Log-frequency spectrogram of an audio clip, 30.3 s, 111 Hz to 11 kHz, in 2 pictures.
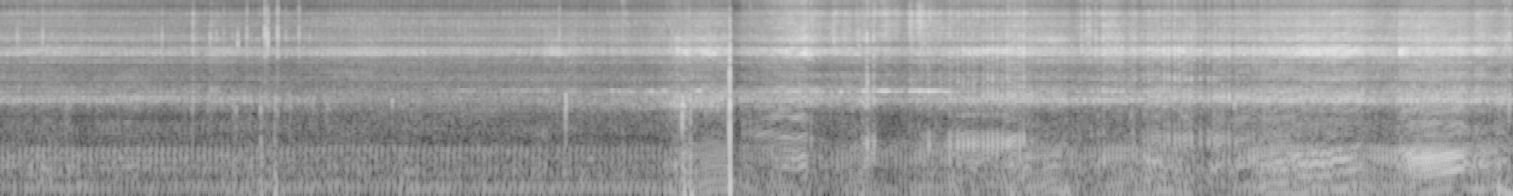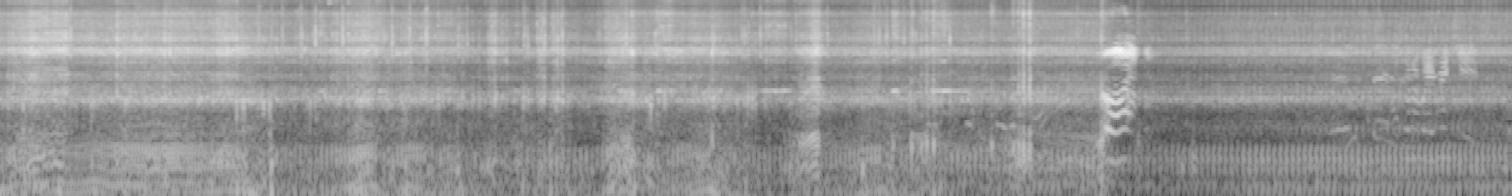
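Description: KTM 525 EXC single-cylinder four-stroke enduro motorcycle ridden slowly along a dirt trail, its engine running steadily under frequent clattering knocks from the bike over the rough ground. About four seconds before the end the sound drops sharply as the bike pulls up and the engine settles to an idle.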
